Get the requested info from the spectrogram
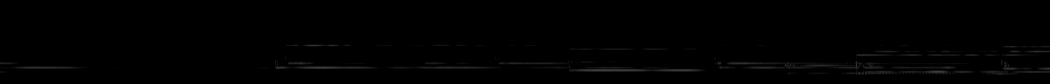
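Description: Handbell choir ringing a slow piece softly: single bells and small chords struck about every second, each note ringing on under the next, after a thinner stretch of fading tones near the start.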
